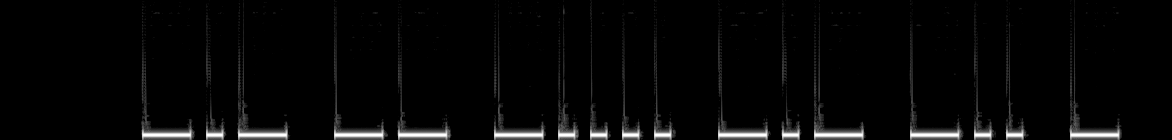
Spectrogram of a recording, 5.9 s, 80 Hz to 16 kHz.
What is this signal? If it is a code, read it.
Morse code, heard as a keyed tone, about 15 wpm, 700 Hz. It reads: KM6KDT
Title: USA Callsign DE Callsign - 6 Characters - 15wpm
